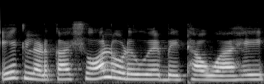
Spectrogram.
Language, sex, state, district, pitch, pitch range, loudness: Hindi, female, Bihar, Jamui, 230 Hz, 215-250 Hz, -13 LUFS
